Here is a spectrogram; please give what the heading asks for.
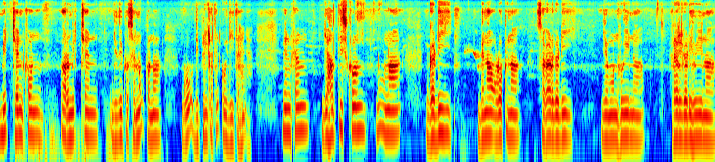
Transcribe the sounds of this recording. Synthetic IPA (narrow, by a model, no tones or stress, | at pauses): mit̪̚ˀʈʰɛnkʰɔnaɾmit̪̚ˀʈʰɛnd͡ʒud̪ikɔsɛnɔʔkana | ɡɔʔd̪ipilkat̪ɛt̪̚kɔʔd̪it̪aɦɛ̃ja | mɛnkʰan | d͡ʒaɦãt̪iskʰɔnːɔʔɔna | ɡəɖibɛnaɔɽɔkɛna | saɡaɽɡəɖi | d͡ʒɛmɔnɦujna | ɾɛlɡəɖiɦujna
